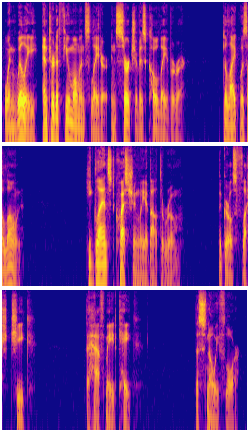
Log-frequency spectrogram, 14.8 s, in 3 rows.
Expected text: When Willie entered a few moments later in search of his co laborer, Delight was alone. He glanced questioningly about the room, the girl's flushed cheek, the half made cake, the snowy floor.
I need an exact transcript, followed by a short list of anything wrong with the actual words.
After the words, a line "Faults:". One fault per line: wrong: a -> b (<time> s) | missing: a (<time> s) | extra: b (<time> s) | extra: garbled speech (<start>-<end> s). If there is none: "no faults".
When Willie entered a few moments later in search of his co laborer, Delight was alone. He glanced questioningly about the room, the girl's flushed cheek, the half made cake, the snowy floor.
Faults:
no faults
